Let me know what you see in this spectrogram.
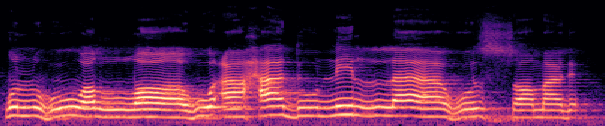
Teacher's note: Kalau diwasolkan menjadi Qul huwallahu ahadunillahus samad. Dihidupkan nunnya. Ahadunillah, bukan ahadulillah.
